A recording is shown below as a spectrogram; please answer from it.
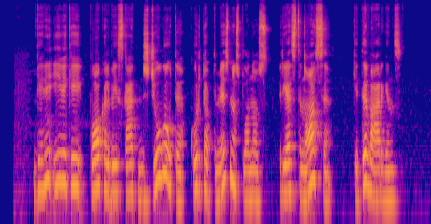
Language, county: Lithuanian, Kaunas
